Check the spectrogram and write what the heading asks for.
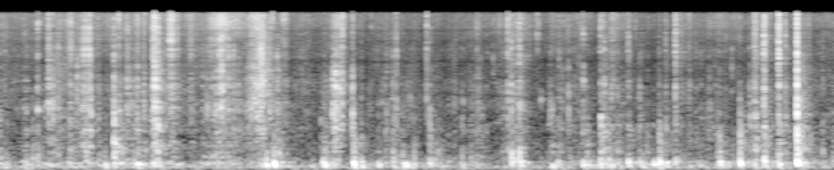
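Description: Cocker spaniel puppies scrabbling at a cardboard box: faint irregular scratching, tapping and rustling of cardboard.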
